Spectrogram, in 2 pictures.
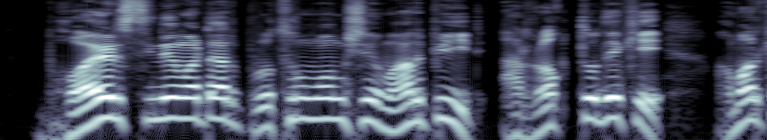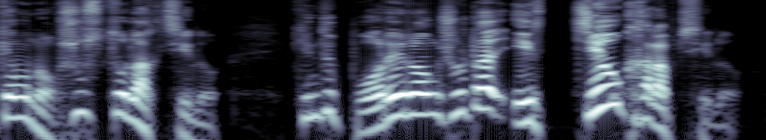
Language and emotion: Bengali, disgusted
